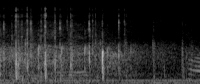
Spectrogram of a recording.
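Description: Scattered applause from a small audience and the cast: many hand claps that thin out and fade about a second and a half in.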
